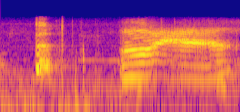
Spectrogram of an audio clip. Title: Mommy's hiccups are funny!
